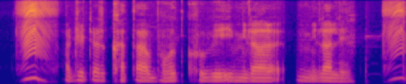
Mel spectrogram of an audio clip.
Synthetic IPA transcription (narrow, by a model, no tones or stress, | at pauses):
aɖiʈaɾkʰat̪abɔɦut̪kʰubimmḭlale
